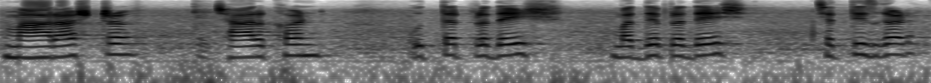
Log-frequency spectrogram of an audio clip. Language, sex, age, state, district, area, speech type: Marathi, female, 30-45, Maharashtra, Nagpur, urban, spontaneous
